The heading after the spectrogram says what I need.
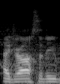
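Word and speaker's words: Hydrocity: the developer said it's I think the developer says it is a hydro hydrosity but I just I it's Hydro City man it's underground city electronic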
